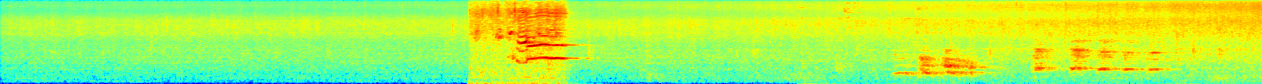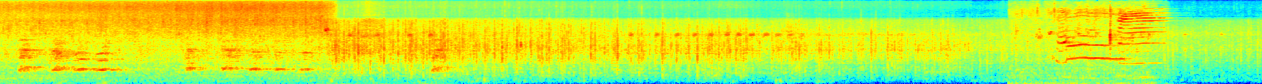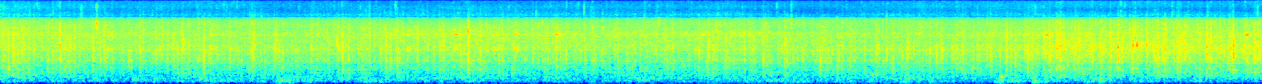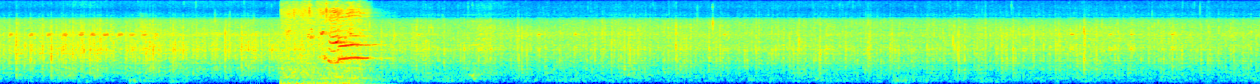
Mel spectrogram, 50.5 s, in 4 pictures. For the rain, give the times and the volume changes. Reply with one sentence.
The rain can be heard from 0.0 to 50.4 s, getting louder then quieter.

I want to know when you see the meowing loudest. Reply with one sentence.
The volume of the meowing peaks at 5 seconds.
